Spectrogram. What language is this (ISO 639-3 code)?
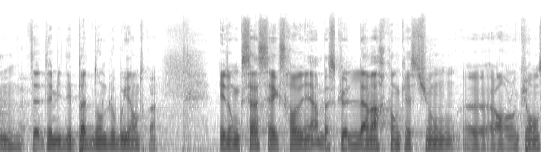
fra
